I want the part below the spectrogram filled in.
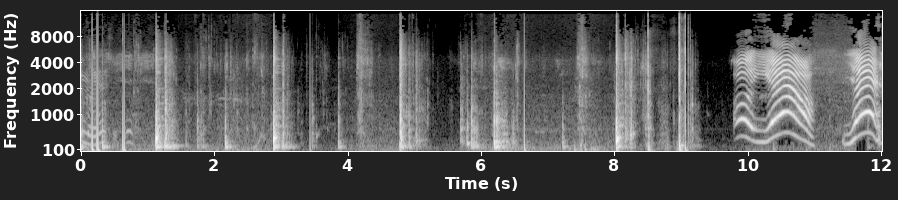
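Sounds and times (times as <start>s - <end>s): bottle knocking on wooden decking: 2.9s - 3.3s.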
